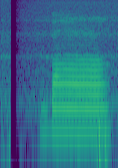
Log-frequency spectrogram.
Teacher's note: ہونٹوں کے تری والے حصے آپس میں ملنے سے با ادا ہوتا ہے۔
